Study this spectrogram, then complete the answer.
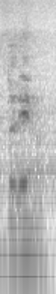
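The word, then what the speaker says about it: δώρημα: del vocablo en griego dorema dorema nosotros lo leemos así Esta es nuestra pronunciación se escribe así pero nuestra pronunciación es torema que quiere decir regar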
